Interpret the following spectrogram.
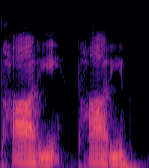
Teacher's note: I want just an open ah vowel to go right back to my D at the end. · there's no r sound and so we just have the vowel ah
